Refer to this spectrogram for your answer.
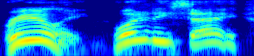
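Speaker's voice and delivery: high, eager mock questions; acted excitement. Recapper plays dad thrilled his son got yelled at, excitedly. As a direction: pitch leaping up, thrilled for the news. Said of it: "he's excited that, that the coach yelled".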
